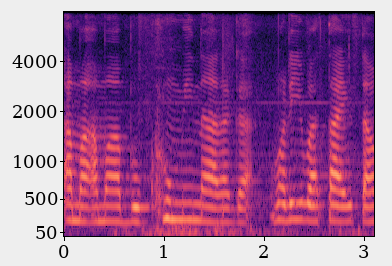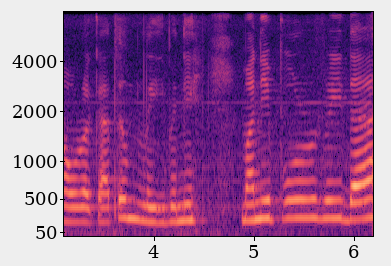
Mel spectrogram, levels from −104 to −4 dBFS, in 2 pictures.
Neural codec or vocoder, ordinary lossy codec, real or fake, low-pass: none; none; real; none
